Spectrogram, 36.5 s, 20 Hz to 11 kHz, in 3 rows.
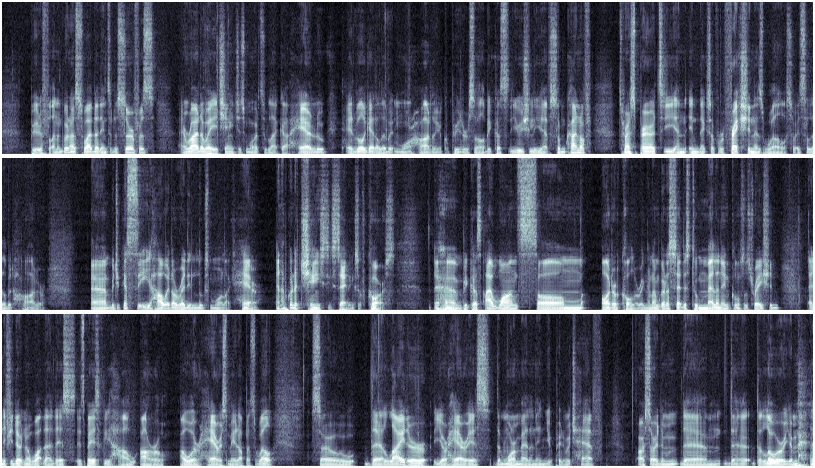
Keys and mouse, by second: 1.0-2.3 drag, 1.0-2.3 middle drag, 3.3 ctrl+s, 3.9-7.5 drag, 3.9-6.5 middle drag, 3.9-6.5 right drag, 14.3-20.4 middle drag, 24.9-35.1 drag, 24.9-33.9 middle drag, 24.9-33.9 right drag, 35.7 click.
